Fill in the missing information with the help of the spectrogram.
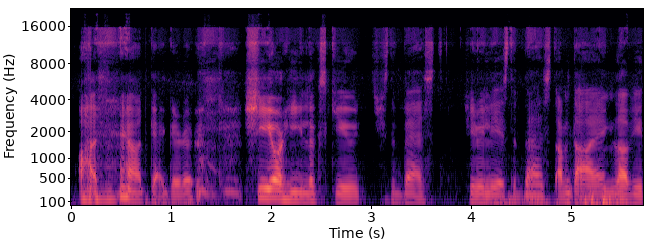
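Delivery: usual speaking voice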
